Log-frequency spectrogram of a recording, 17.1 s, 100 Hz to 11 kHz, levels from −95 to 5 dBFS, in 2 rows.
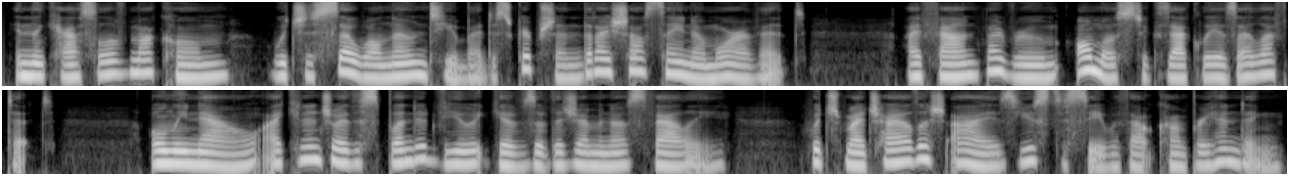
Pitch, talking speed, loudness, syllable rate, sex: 180 Hz, 195 wpm, -20 LUFS, 5.1 syllables/s, female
